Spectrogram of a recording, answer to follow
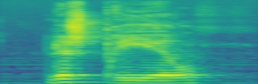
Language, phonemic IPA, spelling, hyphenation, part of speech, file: Dutch, /ˈlʏst.priˌeːl/, lustprieel, lust‧pri‧eel, noun, Nl-lustprieel.ogg
- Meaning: 1. a particularly luxurious prieel (i.e. an open, roofed gazebo) 2. any delightful place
